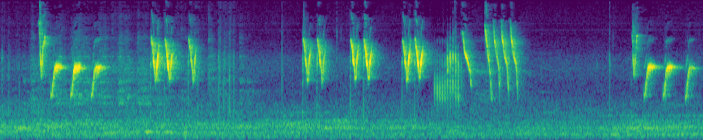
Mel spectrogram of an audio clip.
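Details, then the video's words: Asian pied starling lure song for stimulating another bird: groups of three sharp downslurred whistles, then short chattering clusters, separated by brief pauses over a faint hum. "bongkar isian jalak suren dan pancingan"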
